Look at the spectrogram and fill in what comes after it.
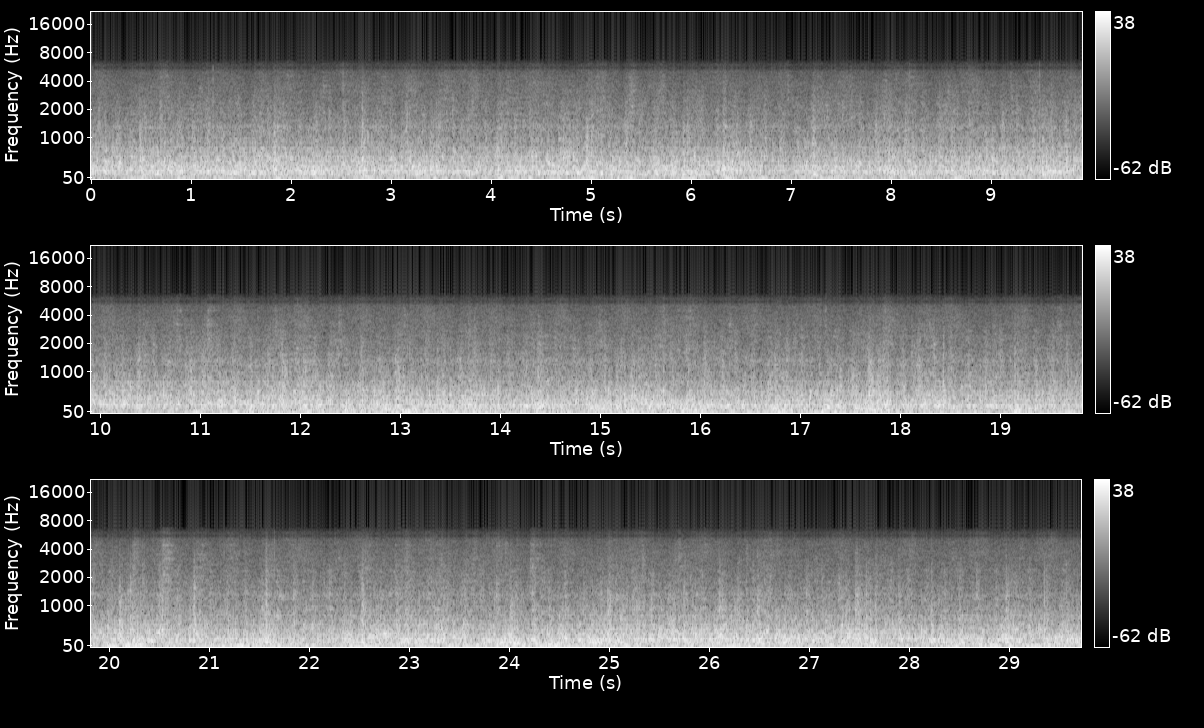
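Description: Steam-hauled heritage passenger train running along the line, heard from an open carriage window: a steady, loud rumble of the carriage wheels with the clickety-clack of rail joints.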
